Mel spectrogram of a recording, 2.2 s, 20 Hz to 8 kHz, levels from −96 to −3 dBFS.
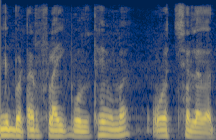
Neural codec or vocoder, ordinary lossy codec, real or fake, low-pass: codec, 16 kHz, 16 kbps, FreqCodec, larger model; none; fake; 7.2 kHz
